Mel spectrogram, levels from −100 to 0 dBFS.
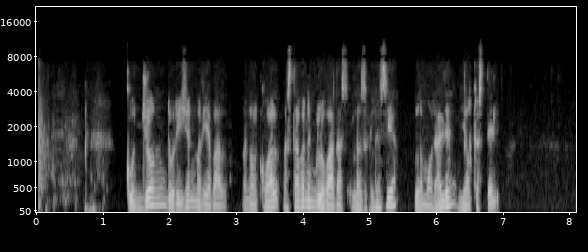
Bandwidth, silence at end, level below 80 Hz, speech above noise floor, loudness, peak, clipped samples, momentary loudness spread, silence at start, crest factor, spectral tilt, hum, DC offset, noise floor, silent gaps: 10.5 kHz; 1.15 s; -48 dBFS; 49 dB; -29 LUFS; -8 dBFS; under 0.1%; 14 LU; 0.05 s; 22 dB; -5 dB/octave; none; under 0.1%; -77 dBFS; none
